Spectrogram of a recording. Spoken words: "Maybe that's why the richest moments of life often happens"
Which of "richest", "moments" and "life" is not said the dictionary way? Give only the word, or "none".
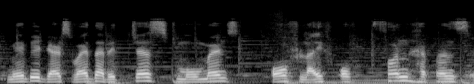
none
